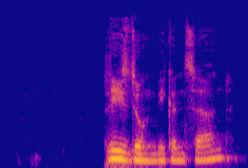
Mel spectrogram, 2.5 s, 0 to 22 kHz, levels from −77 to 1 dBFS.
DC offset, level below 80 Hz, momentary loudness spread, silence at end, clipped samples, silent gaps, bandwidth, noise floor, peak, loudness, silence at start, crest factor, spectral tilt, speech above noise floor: under 0.1%; -50 dBFS; 10 LU; 0.2 s; under 0.1%; none; 15.5 kHz; -71 dBFS; -4 dBFS; -21 LUFS; 1.05 s; 18 dB; -6.5 dB/octave; 51 dB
